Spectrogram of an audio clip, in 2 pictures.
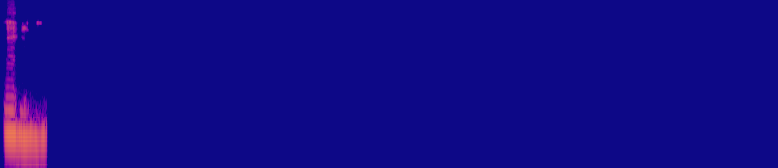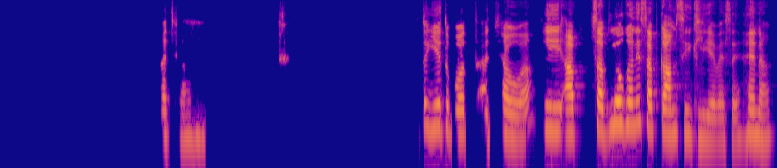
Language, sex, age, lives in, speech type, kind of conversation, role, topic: Hindi, female, 40-44, United States, conversation, podcast, host, आपके परिवार में घर के काम कैसे बाँटे जाते हैं?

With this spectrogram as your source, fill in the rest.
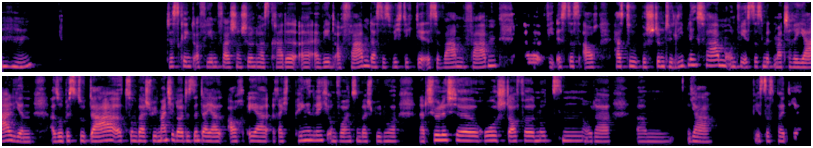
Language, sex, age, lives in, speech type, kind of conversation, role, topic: German, female, 30-34, Germany, conversation, podcast, host, Wie kannst du es dir in deiner Wohnung gemütlich machen?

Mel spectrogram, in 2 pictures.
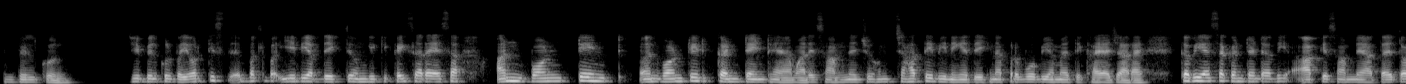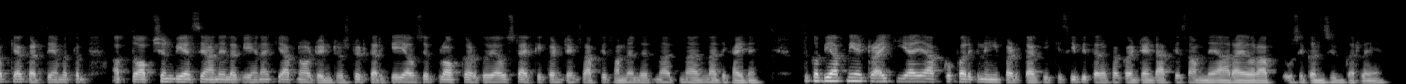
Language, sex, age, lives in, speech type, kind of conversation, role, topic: Hindi, male, 30-34, India, conversation, podcast, host, Social media par bas scroll karne se tumhare mood aur focus par kya asar padta hai?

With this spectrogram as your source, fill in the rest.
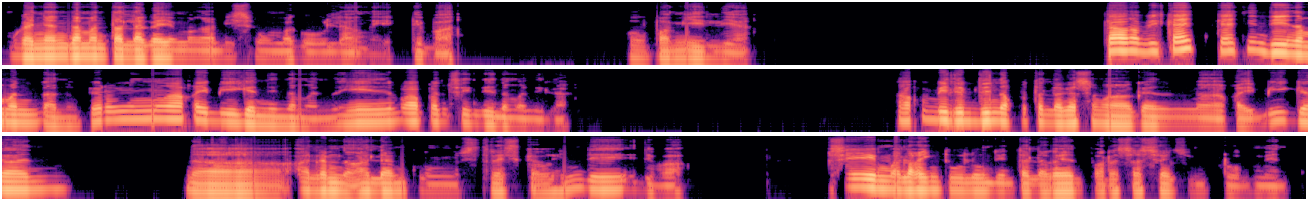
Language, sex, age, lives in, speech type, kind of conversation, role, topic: Filipino, male, 30-34, Philippines, conversation, unstructured, none, Paano mo hinaharap ang stress sa araw-araw?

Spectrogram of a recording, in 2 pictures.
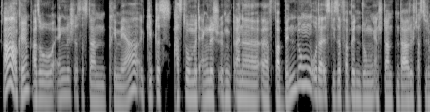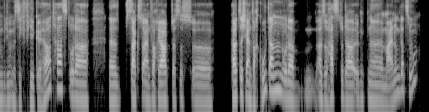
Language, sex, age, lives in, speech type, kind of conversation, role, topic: German, male, 30-34, Germany, conversation, podcast, host, Welche Rolle spielt die Sprache bei deiner Musikauswahl?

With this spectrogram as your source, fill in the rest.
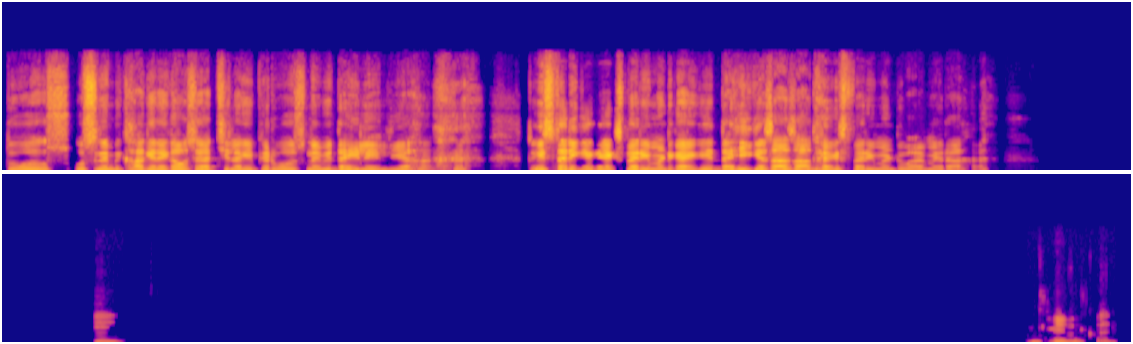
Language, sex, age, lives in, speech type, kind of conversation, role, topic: Hindi, male, 25-29, India, conversation, podcast, guest, आप बेकिंग या पकाने की प्रक्रिया को रचनात्मक क्यों मानते हैं?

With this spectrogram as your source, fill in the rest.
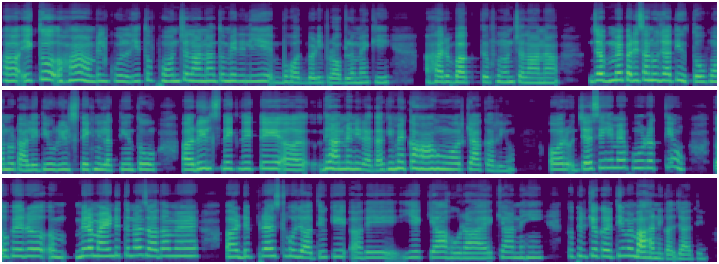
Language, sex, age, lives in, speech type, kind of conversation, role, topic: Hindi, female, 25-29, India, conversation, advice, user, आप काम बार-बार क्यों टालते हैं और आपको समय क्यों नहीं मिल पाता?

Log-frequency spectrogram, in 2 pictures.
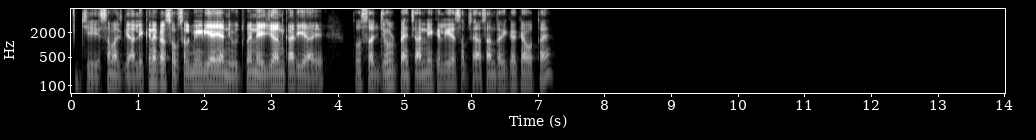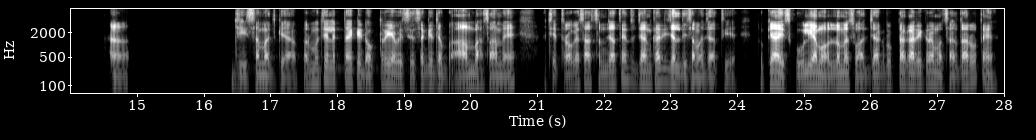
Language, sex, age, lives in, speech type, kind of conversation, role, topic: Hindi, male, 20-24, India, read, expert-assistant, asker, मेडिकल विशेषज्ञताओं की दुनिया में नई बातें और ताज़ा जानकारी कहाँ देखने-सुनने को मिल सकती है, कोई आसान तरीका है?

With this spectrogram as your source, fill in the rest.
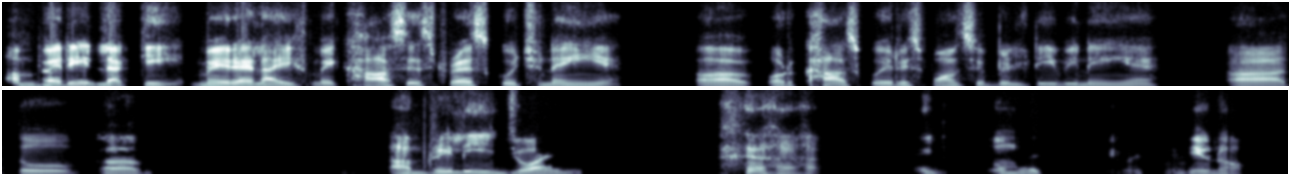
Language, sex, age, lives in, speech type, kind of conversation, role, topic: Hindi, male, 40-44, India, conversation, podcast, guest, Ghar par आरामदायक jhapki ke liye tum apna cosy nap spot kaise banate ho?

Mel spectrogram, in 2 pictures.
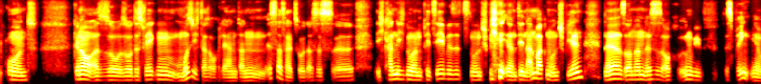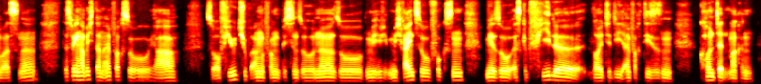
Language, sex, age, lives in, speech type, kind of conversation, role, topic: German, male, 25-29, Germany, conversation, podcast, guest, Wie entscheidest du, was du lernen sollst?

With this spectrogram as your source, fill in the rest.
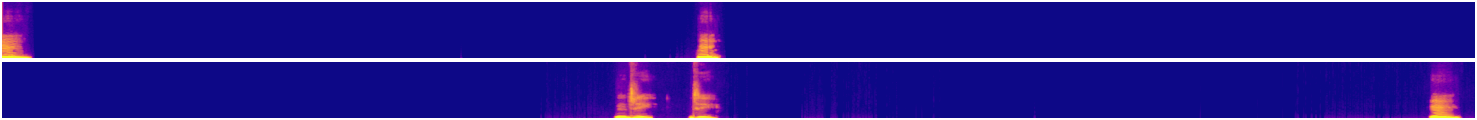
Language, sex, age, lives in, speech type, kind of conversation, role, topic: Hindi, female, 30-34, India, conversation, podcast, host, किस फैसले ने आपकी ज़िंदगी सबसे ज़्यादा बदल दी?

